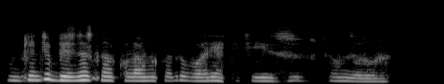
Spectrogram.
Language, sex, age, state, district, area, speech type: Kashmiri, male, 30-45, Jammu and Kashmir, Anantnag, rural, spontaneous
